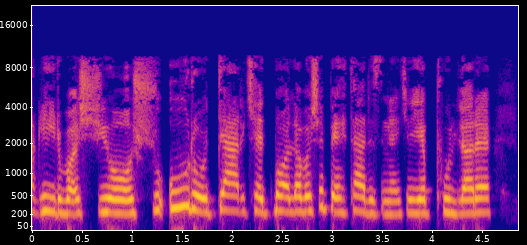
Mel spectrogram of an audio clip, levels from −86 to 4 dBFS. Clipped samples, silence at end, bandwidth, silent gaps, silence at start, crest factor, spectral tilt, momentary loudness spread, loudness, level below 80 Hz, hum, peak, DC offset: under 0.1%; 0.3 s; 10 kHz; none; 0 s; 10 dB; -4 dB/octave; 6 LU; -14 LUFS; -58 dBFS; none; -4 dBFS; under 0.1%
